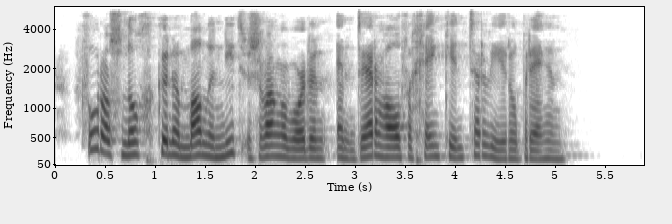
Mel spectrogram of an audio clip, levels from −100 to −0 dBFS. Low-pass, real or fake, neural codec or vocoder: 5.4 kHz; fake; codec, 16 kHz, 8 kbps, FreqCodec, larger model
